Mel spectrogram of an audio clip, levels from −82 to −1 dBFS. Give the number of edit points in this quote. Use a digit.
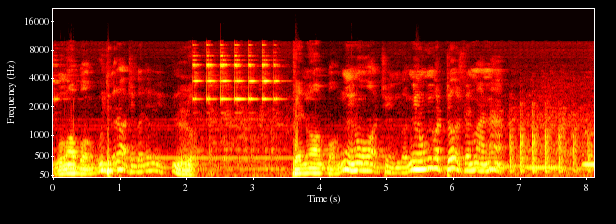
0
